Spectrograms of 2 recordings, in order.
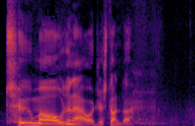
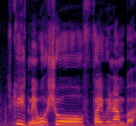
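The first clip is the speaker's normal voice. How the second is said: lightly raised voice, playful questioner; interviewer voice; 7 semitones higher than usual. Pretend. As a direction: ask it like a cheeky reporter. Mock interview with himself.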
